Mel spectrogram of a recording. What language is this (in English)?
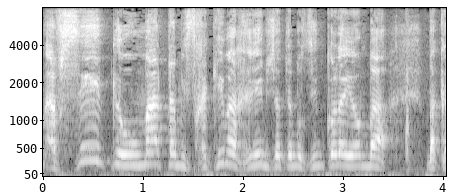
Hebrew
